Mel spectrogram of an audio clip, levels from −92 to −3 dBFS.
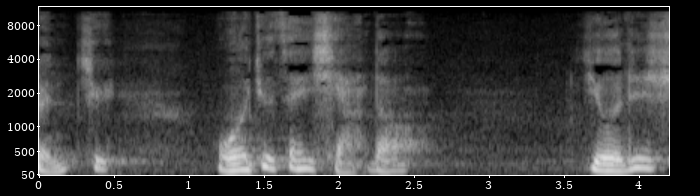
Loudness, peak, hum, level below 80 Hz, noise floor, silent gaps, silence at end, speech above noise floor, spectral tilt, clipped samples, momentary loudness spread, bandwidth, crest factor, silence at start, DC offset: -25 LUFS; -8 dBFS; none; -68 dBFS; -57 dBFS; none; 0 s; 33 dB; -6 dB/octave; under 0.1%; 14 LU; 11 kHz; 18 dB; 0 s; under 0.1%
